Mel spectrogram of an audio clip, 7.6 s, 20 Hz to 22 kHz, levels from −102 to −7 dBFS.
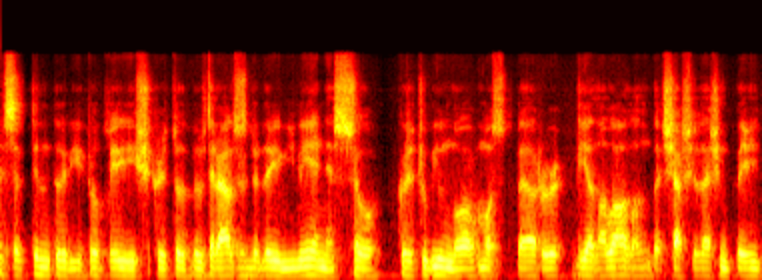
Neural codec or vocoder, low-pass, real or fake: codec, 16 kHz in and 24 kHz out, 0.6 kbps, FocalCodec, streaming, 2048 codes; 9.9 kHz; fake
